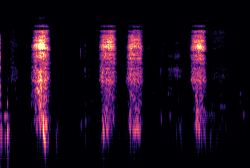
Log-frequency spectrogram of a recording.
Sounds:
Sniff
